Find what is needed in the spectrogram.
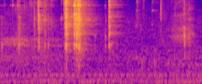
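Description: A few light metallic clinks as a steel bolt and washer are handled against a steel supercharger pulley-holding tool plate, the loudest pair just under a second in, over a steady low hum.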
